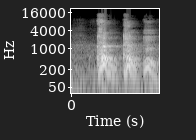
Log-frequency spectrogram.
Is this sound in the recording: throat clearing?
yes

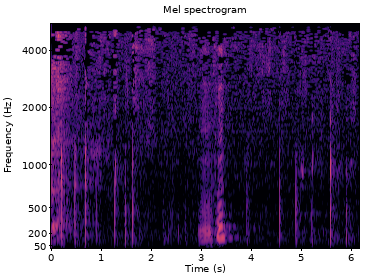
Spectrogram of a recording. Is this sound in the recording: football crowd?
no

